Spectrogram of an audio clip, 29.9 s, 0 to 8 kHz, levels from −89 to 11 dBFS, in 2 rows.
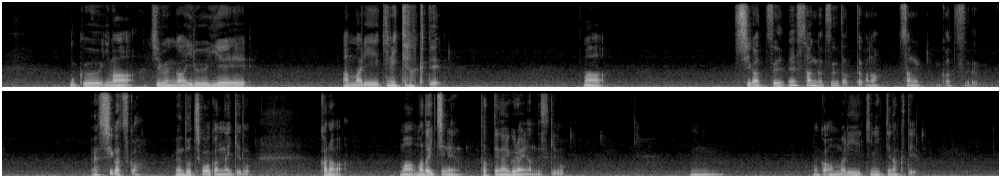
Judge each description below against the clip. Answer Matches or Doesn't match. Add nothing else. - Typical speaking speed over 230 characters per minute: Doesn't match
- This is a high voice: Doesn't match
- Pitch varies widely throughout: Doesn't match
